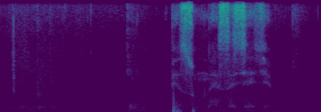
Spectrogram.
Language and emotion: Russian, neutral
